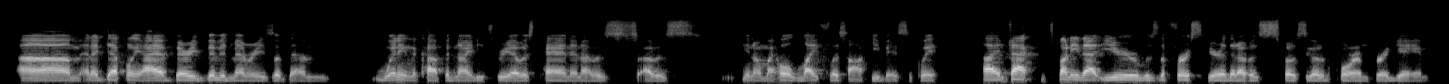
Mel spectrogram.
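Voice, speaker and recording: A man speaks with a Montreal accent. His pace is very fast. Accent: Montreal English Canadian. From Quebec, Montreal (Town of Mount Royal). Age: 30s. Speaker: hockey reporter. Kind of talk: interview.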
